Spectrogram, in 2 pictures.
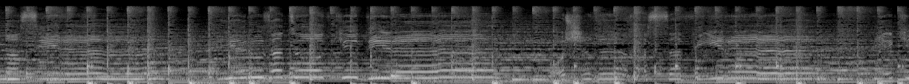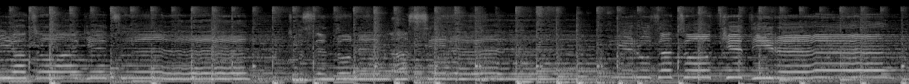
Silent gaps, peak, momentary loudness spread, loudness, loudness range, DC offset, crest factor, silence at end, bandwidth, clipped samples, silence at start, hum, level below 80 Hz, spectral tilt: none; -6 dBFS; 5 LU; -24 LUFS; 3 LU; under 0.1%; 18 dB; 0 s; 16.5 kHz; under 0.1%; 0 s; none; -32 dBFS; -4.5 dB/octave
